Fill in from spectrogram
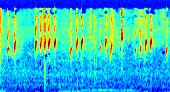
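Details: European goldfinches calling in the open countryside to birds of their own species: spaced, sharp, tinkling chirps in small clusters over a quiet background, with a low faint hum.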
